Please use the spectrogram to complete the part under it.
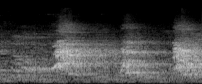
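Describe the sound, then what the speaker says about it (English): Three sharp, strained dog barks come in quick succession, each tense and slightly whiny, close by and fairly loud. "So there's like a very anxious kind of edge to this barking."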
